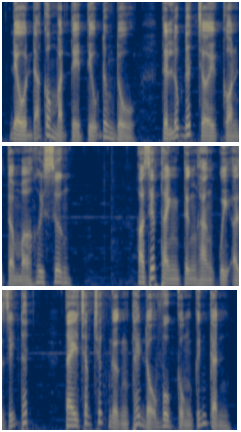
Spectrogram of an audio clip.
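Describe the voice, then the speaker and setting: Low-voiced man narrating a ghost story. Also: a little mellow, no room sound, clean studio sound. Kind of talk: scripted horror story narration.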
